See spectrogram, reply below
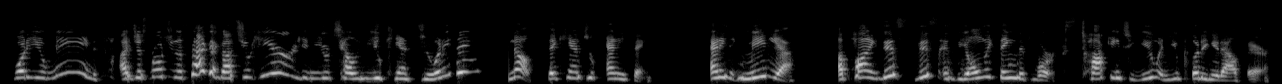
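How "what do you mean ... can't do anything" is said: put-on frustrated yell, higher. Retelling yelling at the FBI agent: imitating own past yelling. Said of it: "This is how I was yelling at him".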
